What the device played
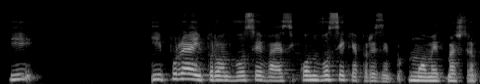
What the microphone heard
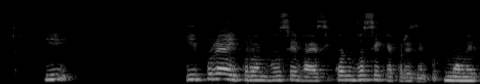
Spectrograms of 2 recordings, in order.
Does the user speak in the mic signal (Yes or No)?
No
